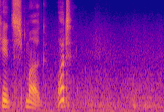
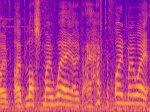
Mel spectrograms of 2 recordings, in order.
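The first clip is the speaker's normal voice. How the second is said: 1 whiny hero; 7 semitones higher than usual. Retold or imitated. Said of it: "he's going".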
